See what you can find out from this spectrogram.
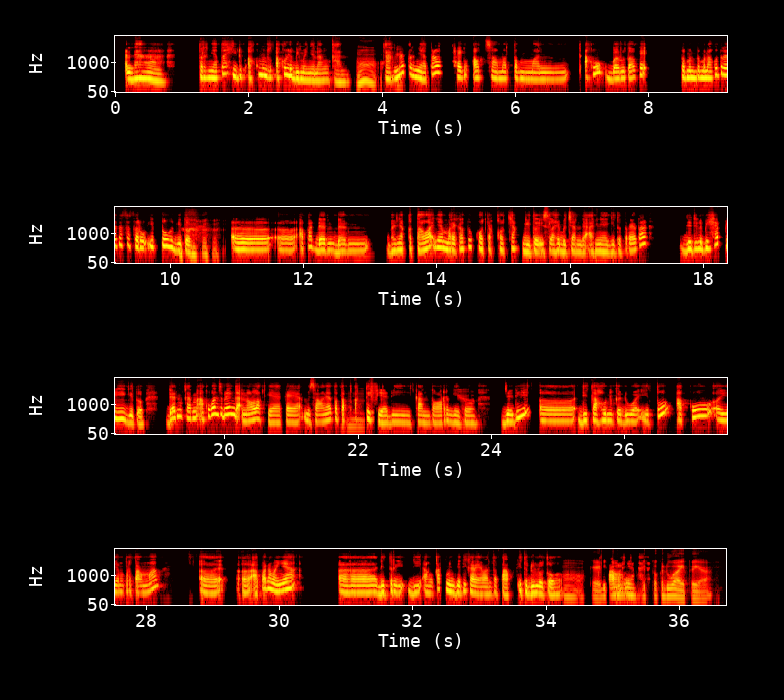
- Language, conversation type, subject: Indonesian, podcast, Bagaimana kita menyeimbangkan ambisi dan kualitas hidup saat mengejar kesuksesan?
- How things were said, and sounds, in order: in English: "hangout"; chuckle; other background noise; in English: "happy"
